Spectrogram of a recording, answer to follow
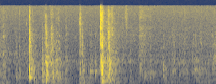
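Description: Plastic wheel-well liner of a Subaru Outback being pushed back into place by hand: plastic rubbing with a few light knocks and clicks, the sharpest about a second in.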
